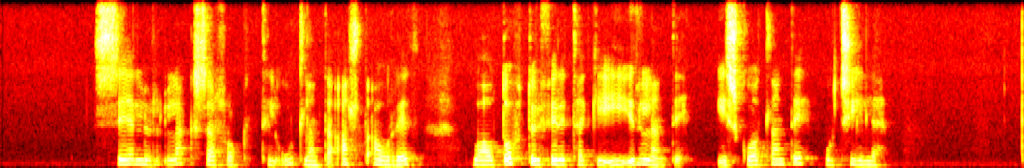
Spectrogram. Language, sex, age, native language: Icelandic, female, 40-49, Icelandic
